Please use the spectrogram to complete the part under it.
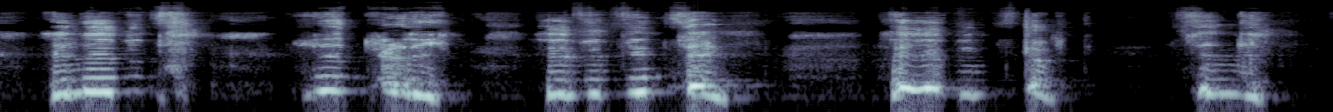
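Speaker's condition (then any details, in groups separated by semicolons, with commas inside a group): Cerebral palsy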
